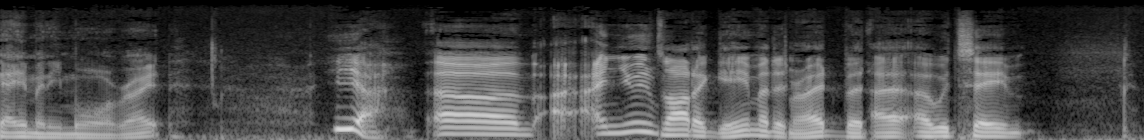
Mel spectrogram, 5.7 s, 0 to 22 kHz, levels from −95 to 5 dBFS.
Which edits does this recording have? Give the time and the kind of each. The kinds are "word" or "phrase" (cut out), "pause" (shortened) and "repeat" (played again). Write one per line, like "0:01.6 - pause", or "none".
0:03.3 - word
0:03.9 - word
0:04.3 - word

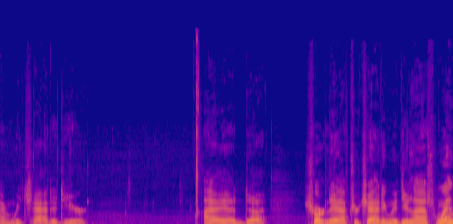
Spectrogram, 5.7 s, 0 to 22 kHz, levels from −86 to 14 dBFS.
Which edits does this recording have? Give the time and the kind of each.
none

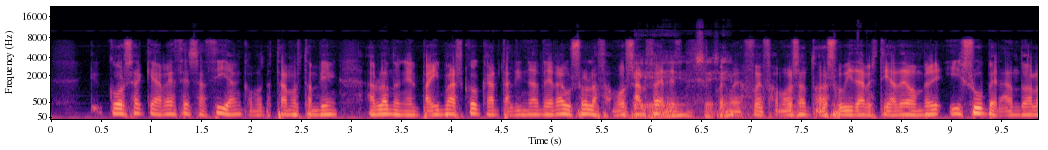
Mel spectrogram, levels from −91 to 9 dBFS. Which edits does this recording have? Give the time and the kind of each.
0:02.2 - word
0:05.8 - word
0:08.9 - word

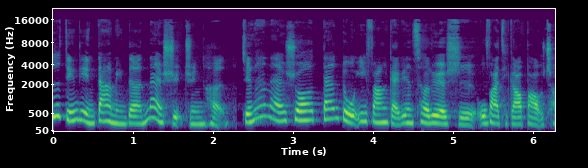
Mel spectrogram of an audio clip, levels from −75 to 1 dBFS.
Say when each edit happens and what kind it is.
0:02.3 - pause

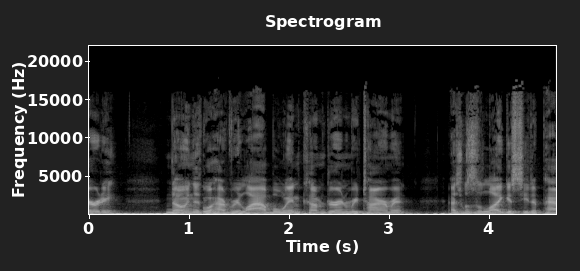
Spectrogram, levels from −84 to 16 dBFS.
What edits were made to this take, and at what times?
0:01.1 - word
0:03.8 - word

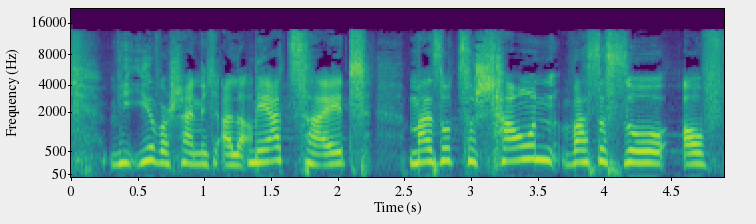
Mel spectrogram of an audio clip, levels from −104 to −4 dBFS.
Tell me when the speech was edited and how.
0:01.3 - phrase

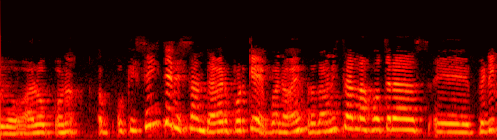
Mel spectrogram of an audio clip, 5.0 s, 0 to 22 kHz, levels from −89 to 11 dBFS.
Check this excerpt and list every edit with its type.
0:03.0 - phrase

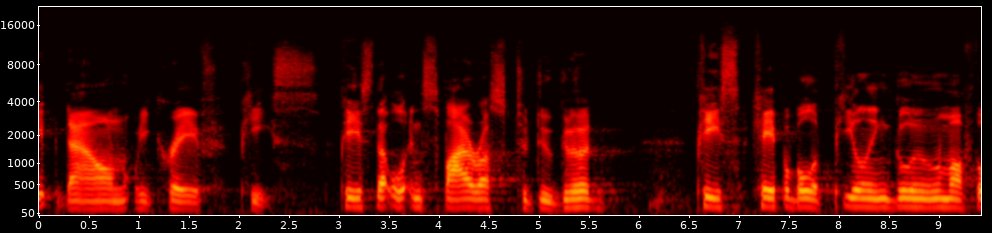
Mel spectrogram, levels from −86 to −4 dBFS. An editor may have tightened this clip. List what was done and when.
0:02.9 - pause
0:07.0 - pause

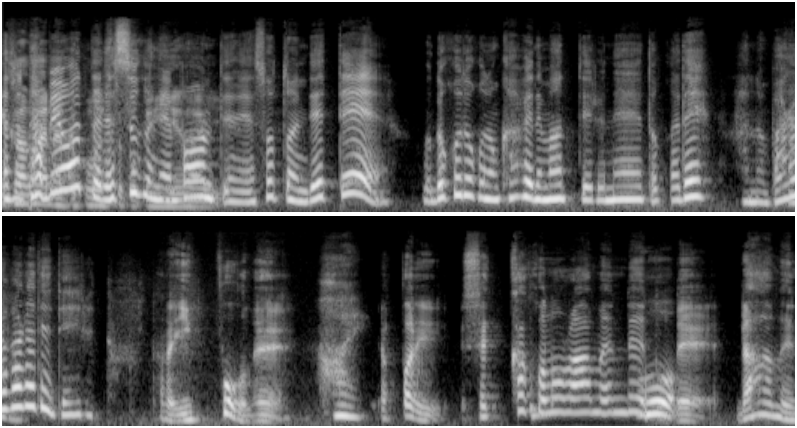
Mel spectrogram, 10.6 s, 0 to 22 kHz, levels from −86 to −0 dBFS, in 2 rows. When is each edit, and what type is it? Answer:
0:02.7 - pause
0:04.8 - pause

